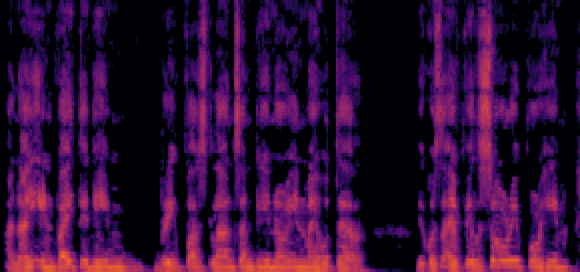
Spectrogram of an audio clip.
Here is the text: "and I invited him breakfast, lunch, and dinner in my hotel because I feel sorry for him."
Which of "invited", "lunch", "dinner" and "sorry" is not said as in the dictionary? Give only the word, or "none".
lunch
